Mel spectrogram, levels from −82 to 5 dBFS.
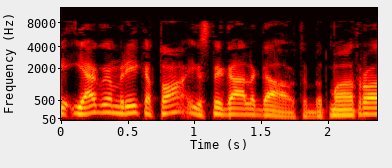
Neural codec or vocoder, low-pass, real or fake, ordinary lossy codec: none; 10.8 kHz; real; MP3, 32 kbps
